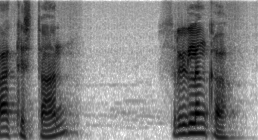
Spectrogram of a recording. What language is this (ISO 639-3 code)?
hin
